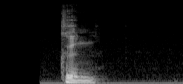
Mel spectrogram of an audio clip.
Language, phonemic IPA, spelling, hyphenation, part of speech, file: Bashkir, /kʏ̞n/, көн, көн, noun, Ba-көн.ogg
- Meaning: 1. day 2. sun 3. weather 4. quiet life, peaceful existence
